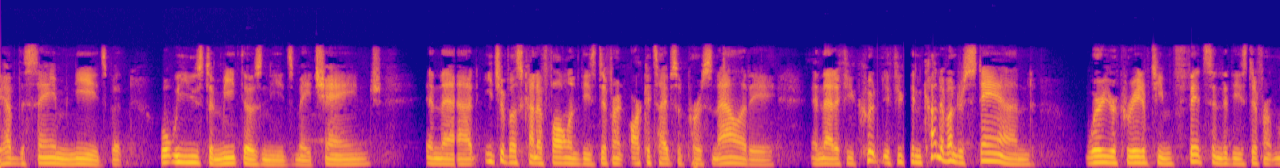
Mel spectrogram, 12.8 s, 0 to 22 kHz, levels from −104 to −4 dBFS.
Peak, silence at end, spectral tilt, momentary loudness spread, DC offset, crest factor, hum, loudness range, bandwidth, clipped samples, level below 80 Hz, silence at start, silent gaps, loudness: -4 dBFS; 0 s; -5 dB/octave; 9 LU; under 0.1%; 18 dB; none; 2 LU; 7.6 kHz; under 0.1%; -58 dBFS; 0 s; none; -21 LUFS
